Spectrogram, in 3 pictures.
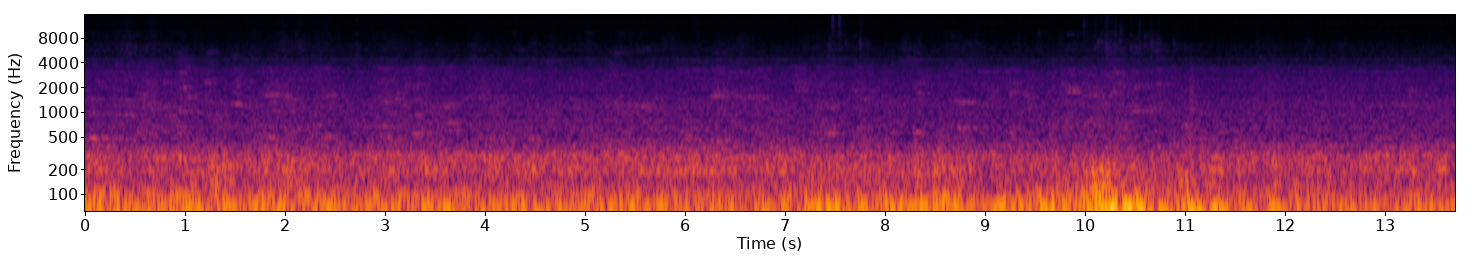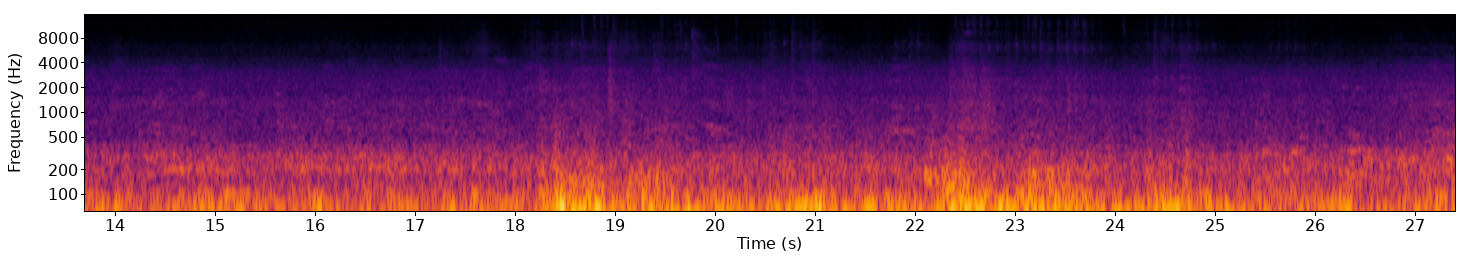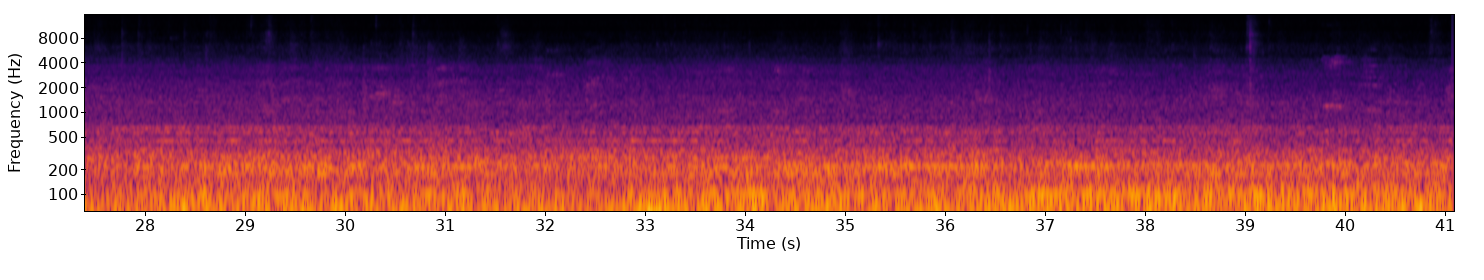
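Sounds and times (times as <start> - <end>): steady hum: 0.0 - 41.0
train wheels rumbling on rail: 0.0 - 41.0.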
